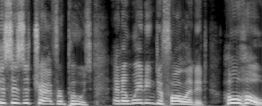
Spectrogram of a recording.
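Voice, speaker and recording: In a put-on character voice, a man speaks squeaky and at an extremely high pitch, racing at a very fast pace on a very clean recording with a silent background. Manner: very fast, squeaky; gleeful, trying to sound sly.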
